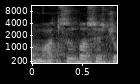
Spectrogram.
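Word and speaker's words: 松橋: 今、まあ、検察のという話でちょっと思い出したんですけども先日ですね、松葉瀬事件に再審が確定しまして、これはですね、あまりご存知ない方もいらっしゃると思うんですけども、熊本県の松葉瀬町、松に橋と書いて松葉瀬と呼ぶんですけども、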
